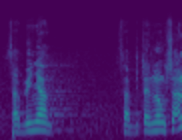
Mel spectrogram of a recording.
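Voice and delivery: usual speaking voice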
